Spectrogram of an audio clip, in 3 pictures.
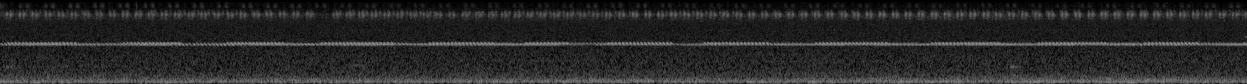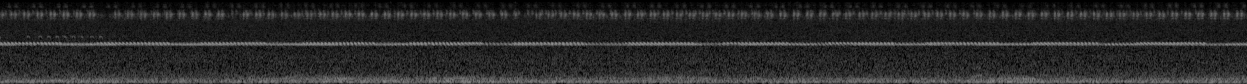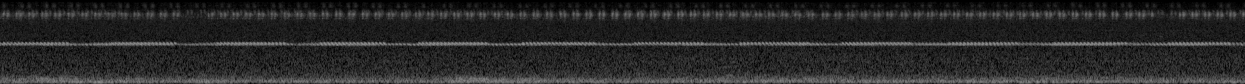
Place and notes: SBG, Camí de Rocanegre - Noche
Paisaje nocturno donde los insectos son los protagonistas con sus incesantes altas frecuencias. Tráfico ocasional desde la cercana carretera de Vic, aullidos de algunos perros solitarios y las siempre puntuales campanadas del reloj.
St Bartomeu del Grau, Spain, 11 August 2011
